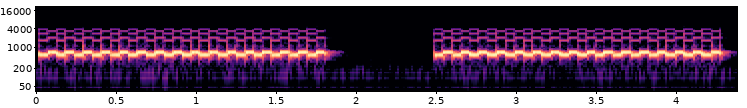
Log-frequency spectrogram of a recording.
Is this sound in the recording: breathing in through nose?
no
